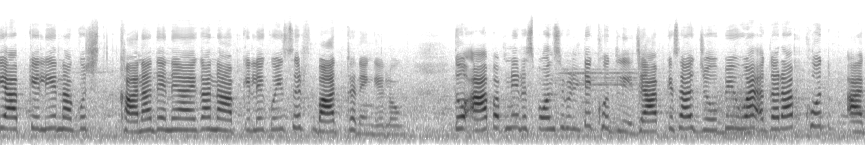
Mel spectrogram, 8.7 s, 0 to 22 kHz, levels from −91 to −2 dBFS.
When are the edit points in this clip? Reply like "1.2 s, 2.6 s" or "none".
none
